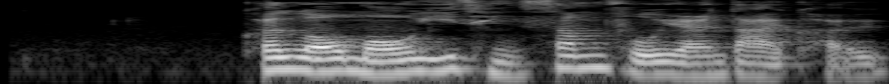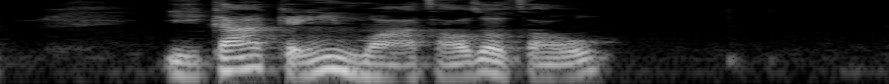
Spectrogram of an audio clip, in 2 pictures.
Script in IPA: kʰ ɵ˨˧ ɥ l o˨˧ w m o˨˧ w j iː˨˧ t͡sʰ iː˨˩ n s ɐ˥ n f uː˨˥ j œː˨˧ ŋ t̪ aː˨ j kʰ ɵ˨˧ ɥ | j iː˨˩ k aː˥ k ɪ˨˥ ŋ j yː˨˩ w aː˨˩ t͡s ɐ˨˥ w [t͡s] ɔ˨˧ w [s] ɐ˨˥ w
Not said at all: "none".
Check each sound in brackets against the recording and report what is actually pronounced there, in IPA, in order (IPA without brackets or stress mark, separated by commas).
t͡s, t͡s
